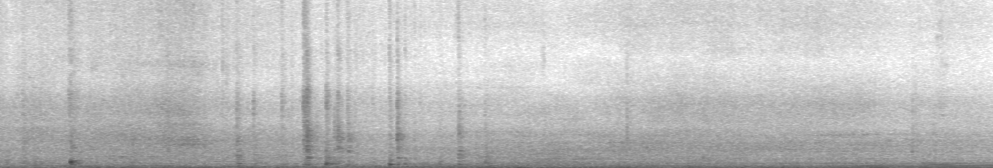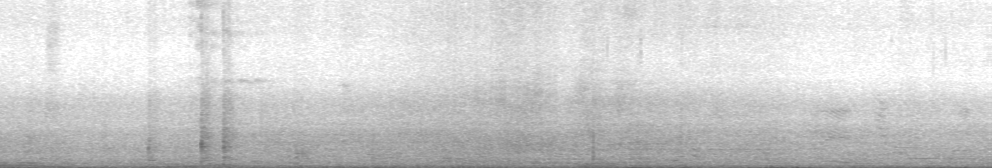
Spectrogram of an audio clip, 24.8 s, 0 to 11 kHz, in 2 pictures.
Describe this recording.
Various shops voices, Traffic Sound, walking on the Road, Sony PCM D50+ Soundman OKM II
